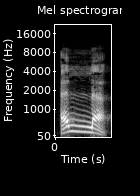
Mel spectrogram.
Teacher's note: اللام الأولى من اللام المشددة بينية فلها زمن متوسط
